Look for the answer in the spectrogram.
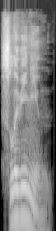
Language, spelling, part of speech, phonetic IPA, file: Russian, славянин, noun, [sɫəvʲɪˈnʲin | sɫɐˈvʲænʲɪn], Ru-славянин.ogg
- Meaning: Slav (person of Slavic origins)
